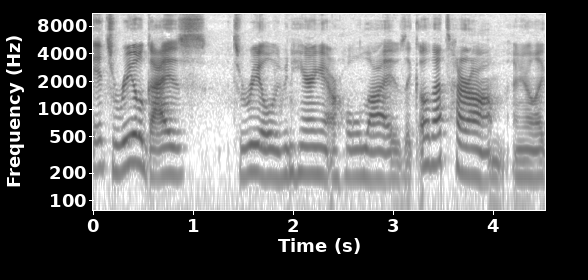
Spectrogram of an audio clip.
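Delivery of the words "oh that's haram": plain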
